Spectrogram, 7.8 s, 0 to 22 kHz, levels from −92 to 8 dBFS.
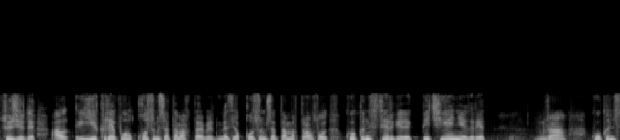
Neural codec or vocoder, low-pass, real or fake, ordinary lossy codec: codec, 16 kHz, 4 kbps, X-Codec, WavLM features, trained on Multilingual LibriSpeech; 7.2 kHz; fake; none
